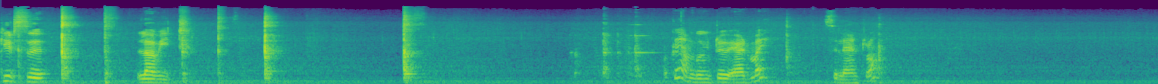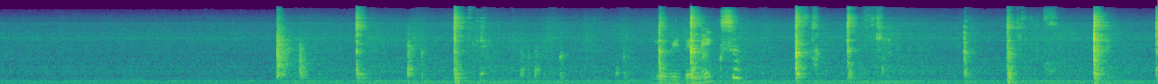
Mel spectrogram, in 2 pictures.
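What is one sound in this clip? A metal spatula scrapes and clinks against a metal pan.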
